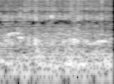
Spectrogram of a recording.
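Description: Water pours and splashes over grains in a bowl as they are washed for the Nigerian drink Kunun Zaki, a steady close gush with a faint voice in the background.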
